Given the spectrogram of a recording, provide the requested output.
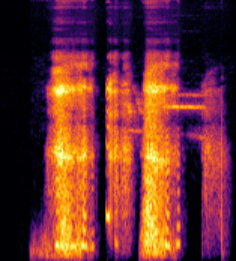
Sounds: Laughter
